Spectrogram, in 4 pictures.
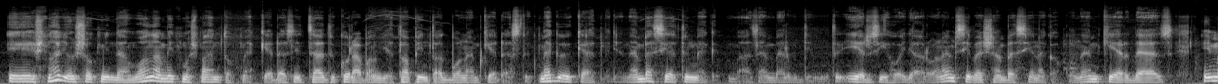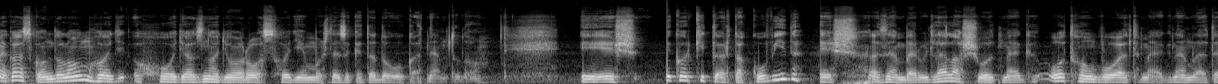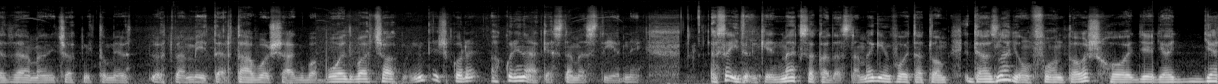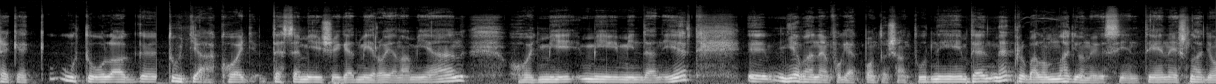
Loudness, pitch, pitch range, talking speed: -16 LUFS, 115 Hz, 105-130 Hz, 150 wpm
